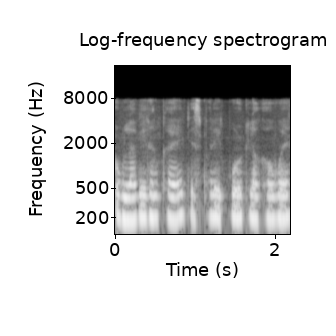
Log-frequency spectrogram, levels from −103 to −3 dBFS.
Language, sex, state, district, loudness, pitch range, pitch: Hindi, female, Chhattisgarh, Bastar, -16 LUFS, 190-210 Hz, 200 Hz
